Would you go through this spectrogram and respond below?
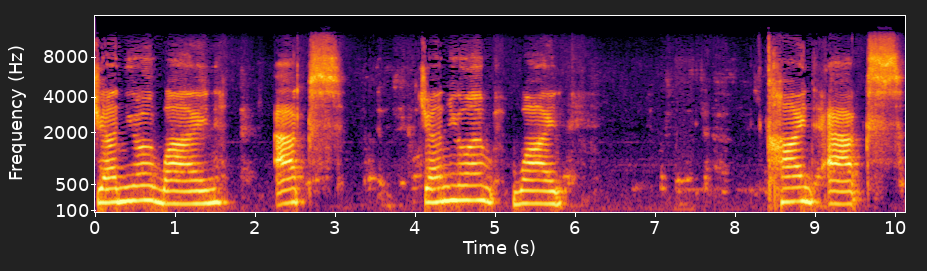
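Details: Woman with aphasia after a stroke on April 10th 2004, a member of a community aphasia group, repeating a phrase.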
